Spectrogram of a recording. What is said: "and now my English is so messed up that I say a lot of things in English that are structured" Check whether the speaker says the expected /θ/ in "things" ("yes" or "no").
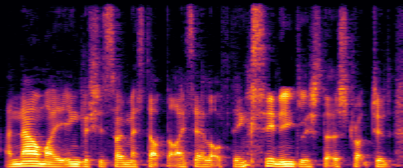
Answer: yes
